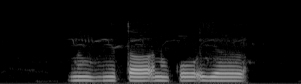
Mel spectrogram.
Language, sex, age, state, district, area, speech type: Santali, female, 30-45, West Bengal, Malda, rural, spontaneous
